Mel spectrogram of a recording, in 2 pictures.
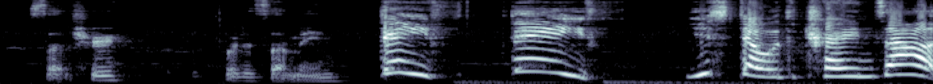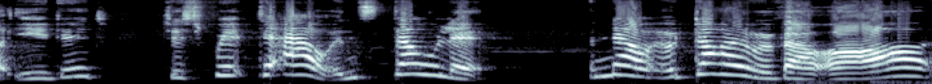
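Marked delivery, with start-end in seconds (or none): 1.9-9.3 terrible put-on Cockney, very high, shrill and loud. Voicing a character who accuses someone of stealing art, in a terrible put-on voice. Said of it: "It's a terrible voice".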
